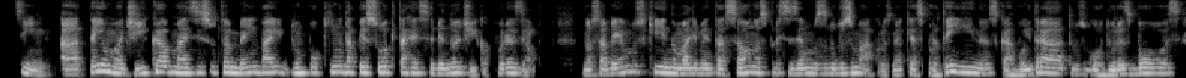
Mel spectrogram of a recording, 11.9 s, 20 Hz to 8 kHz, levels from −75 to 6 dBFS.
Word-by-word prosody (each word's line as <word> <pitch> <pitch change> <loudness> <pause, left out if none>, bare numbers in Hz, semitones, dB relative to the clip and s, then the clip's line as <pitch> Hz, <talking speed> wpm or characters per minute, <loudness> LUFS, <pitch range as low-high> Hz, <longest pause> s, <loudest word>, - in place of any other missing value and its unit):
Sim, 130 - -2
hã, 135 0 +1
tem 200 +3 +4
uma 170 -7 +4
dica, 160 +7 0
mas 160 -2 +3
isso 170 +1 -1
também 165 -1 +2
vai 170 +1 +1
de 160 0 -5
um 160 +1 +6
pouquinho 165 +2 -3
da 175 0 +2
pessoa 170 0 +3
que 175 - -6
está 165 - +1
recebendo 155 -2 0
a - - +3
dica. 105 -12 -5
Por 145 - -2
exemplo, 155 - -2 0.5
nós 120 0 -3
sabemos 160 +9 -1
que 180 -3 -1
em 160 - +4
uma 145 0 +3
alimentação 145 +2 0
nós 165 -2 -1
precisamos 150 -1 -2
dos 150 +1 0
macros, 115 -10 -2
né, 120 - -5
que - - -2
é - - 0
as 125 - -5
proteínas, 155 - 0
carboidratos, 135 +4 -1
gorduras 125 +2 0
boas. 155 +2 -1
155 Hz, 195 wpm, -22 LUFS, 140-165 Hz, 0.5 s, um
